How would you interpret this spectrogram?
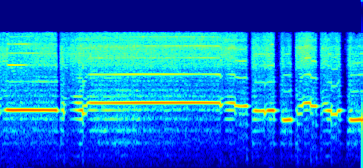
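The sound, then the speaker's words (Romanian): A tilinca shepherd's pipe, a simple tube, plays alone to call sheep to the sheepfold, with a shrill, breathy tone: a long held high note, then a run of shorter notes stepping up and down in pitch. “acesta este tilinca, ca să-i spun eu, nu știu dacă e un instrument, dar este o țeavă din care se poate cânta.”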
